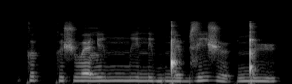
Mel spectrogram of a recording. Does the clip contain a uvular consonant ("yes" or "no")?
no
